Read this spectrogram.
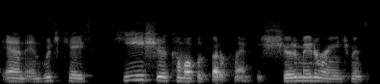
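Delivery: normal talking voice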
